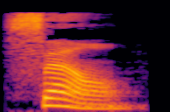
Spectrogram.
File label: "sell", british english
